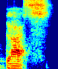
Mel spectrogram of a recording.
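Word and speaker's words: Da'at: Dengan pengetahuan, air samudera raya berbencaran dan awan menitikkan embun, dari kata dat ya, atau das ya, dialek Hasidiknya das, tapi masih tulisannya daat gitu ya, bacanya das.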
